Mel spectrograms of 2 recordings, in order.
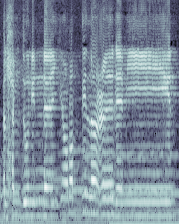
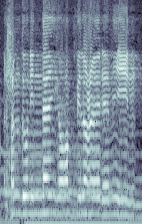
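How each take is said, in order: First: It is recited slowly with a pause after. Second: It is recited quickly, running into the next verse. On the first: The follower has time to recite along. "Anda bisa jedakan dalam setiap ayat. Misal" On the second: It is a quick recitation. "kalau baca hadar misal seperti dalam tarawih"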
